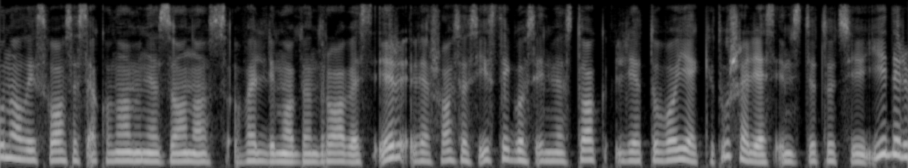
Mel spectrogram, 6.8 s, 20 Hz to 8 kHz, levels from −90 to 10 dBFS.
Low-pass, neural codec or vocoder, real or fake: 7.2 kHz; vocoder, 44.1 kHz, 80 mel bands, Vocos; fake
